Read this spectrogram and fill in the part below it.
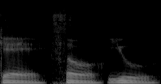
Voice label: "kethoyu", concat syllables; Affixing experiment

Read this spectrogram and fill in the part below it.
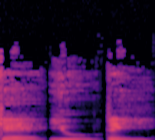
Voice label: "keyuri", concat syllables; Affixing experiment

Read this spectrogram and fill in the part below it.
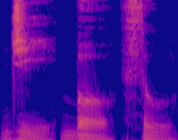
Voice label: "jibothu", concat syllables; Affixing experiment

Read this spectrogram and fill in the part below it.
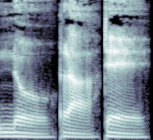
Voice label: "norate", concat syllables; Affixing experiment

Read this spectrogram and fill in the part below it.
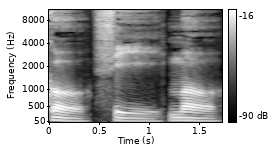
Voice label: "kothimo", concat syllables; Affixing experiment

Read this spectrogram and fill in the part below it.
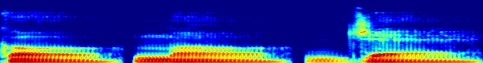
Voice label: "komoje", concat syllables; Affixing experiment

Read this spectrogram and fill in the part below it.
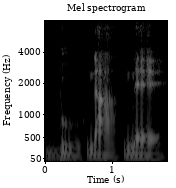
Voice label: "bunane", concat syllables; Affixing experiment

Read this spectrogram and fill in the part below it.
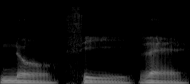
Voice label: "nothire", concat syllables; Affixing experiment

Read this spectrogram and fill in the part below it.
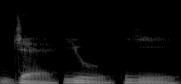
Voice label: "jeyuyi", concat syllables; Affixing experiment

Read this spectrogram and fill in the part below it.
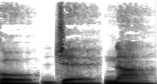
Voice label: "kojena", concat syllables; Affixing experiment

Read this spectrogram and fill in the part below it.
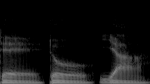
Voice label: "tetoya", concat syllables; Affixing experiment

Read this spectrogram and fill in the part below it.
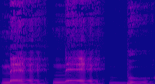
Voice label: "menebu", concat syllables; Affixing experiment

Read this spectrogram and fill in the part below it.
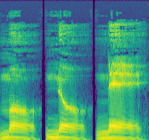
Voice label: "monone", concat syllables; Affixing experiment

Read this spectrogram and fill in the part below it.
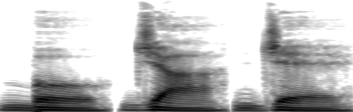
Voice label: "bojaje", concat syllables; Affixing experiment

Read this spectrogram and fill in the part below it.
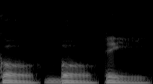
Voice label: "kobori", concat syllables; Affixing experiment

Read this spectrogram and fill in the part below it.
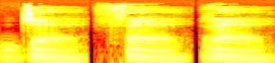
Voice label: "jethere", concat syllables; Affixing experiment

